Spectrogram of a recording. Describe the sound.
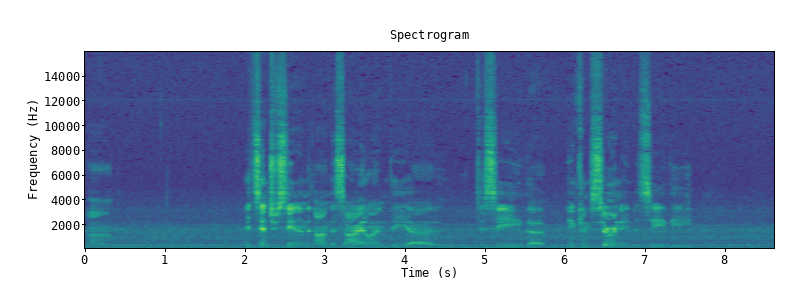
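A steady, heavy low rumble of a giant truck on the road behind a man's car as he drives 5 miles over the speed limit on his way to work. The rumble holds constant rather than swelling, and the man talks over it throughout.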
